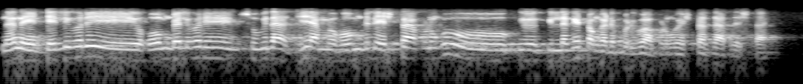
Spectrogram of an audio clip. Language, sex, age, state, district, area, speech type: Odia, male, 45-60, Odisha, Ganjam, urban, conversation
